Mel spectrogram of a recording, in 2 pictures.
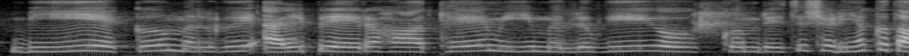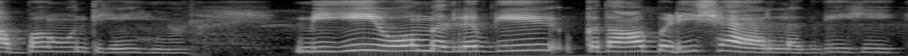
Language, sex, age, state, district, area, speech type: Dogri, female, 30-45, Jammu and Kashmir, Reasi, rural, spontaneous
